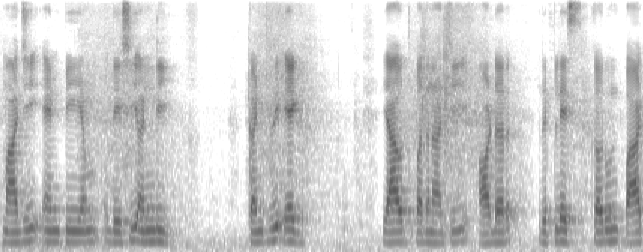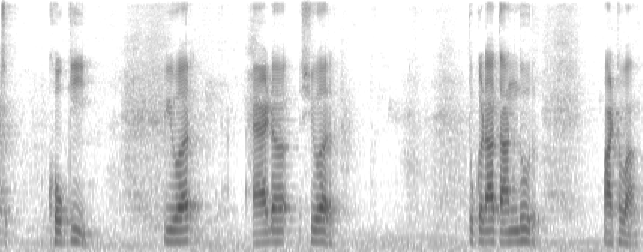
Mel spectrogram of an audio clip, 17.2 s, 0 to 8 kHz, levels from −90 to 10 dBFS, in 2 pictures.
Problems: constant background noise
